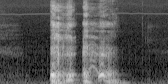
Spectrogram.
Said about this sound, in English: Excuse me. I mean to cough in the microphone.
